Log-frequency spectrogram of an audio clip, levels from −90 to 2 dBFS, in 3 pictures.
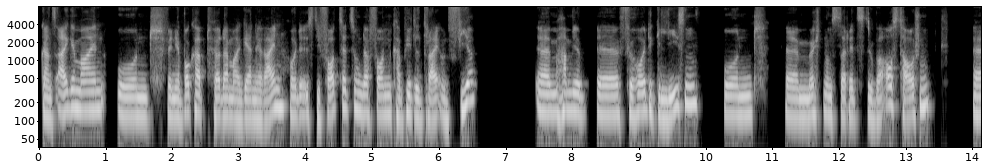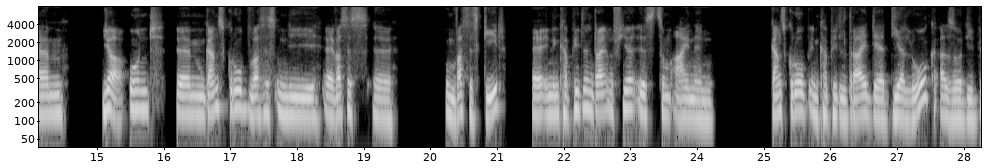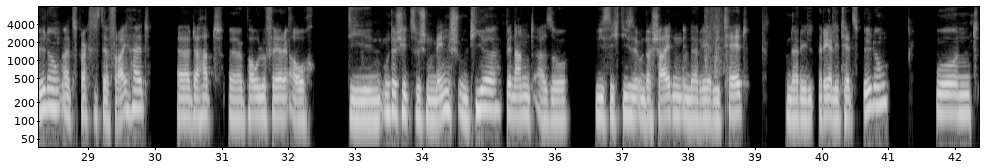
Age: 30-49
